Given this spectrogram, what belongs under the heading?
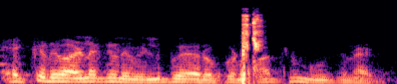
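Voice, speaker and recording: A man from Telangana, a mimicry artist, telling anecdotes in an animated way and slipping into quoted voices. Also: mid-range voice, rapid-fire, very noisy. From Telangana, India. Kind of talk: anecdotal storytelling. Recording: tinny phone-like recording.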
